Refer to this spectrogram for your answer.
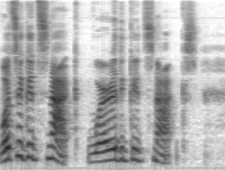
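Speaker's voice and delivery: high-pitched voice, shouted loudly as if across distance. Retelling walking round a gas station asking him for snacks: imitating own past yelling. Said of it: "just yelling at him".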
